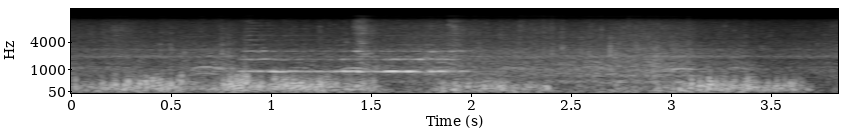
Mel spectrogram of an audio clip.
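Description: A bicycle rolls away over pavement, its tyres whirring faintly.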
